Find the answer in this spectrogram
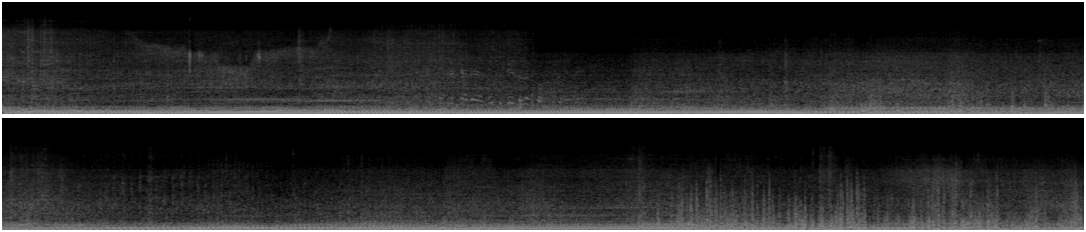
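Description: Small tuk tuk engine running as the three-wheeler drives along, a low steady drone whose note shifts a few times as it changes speed.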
